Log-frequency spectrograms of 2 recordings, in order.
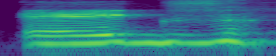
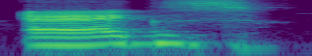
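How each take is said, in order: First: Eggs as AYGS; long ay vowel in eggs, drawn out; own eggs pronunciation. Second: Eggs with a short eh; rejected eggs pronunciation. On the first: Host showing how she says it, AYGS for eggs. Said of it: "I say eggs". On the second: Host showing what she doesn't say, EHGS for eggs. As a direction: open short vowel in eggs. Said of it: "not eggs". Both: Shown as a demonstration.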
